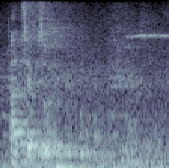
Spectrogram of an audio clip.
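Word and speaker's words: Hatshepsut: Hsepsu, pronunciemos Hatsepsu.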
